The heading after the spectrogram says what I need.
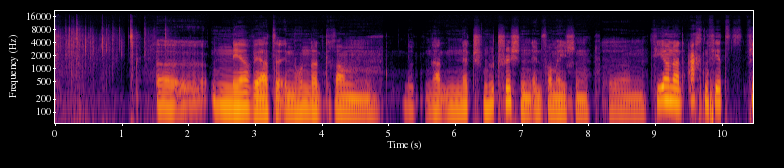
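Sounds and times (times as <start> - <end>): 
paper wrapping crinkling as a large praline is unwrapped: 0.0 - 1.7
speech: 1.5 - 10.4.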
